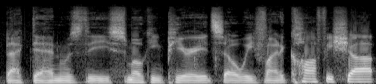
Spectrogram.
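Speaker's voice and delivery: ordinary talk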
